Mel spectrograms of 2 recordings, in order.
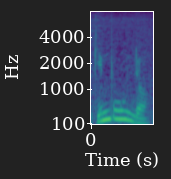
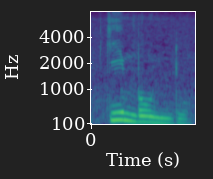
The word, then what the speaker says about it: Kimbundu: pronúncia da palavra Kimbundu, vimos muitas vezes Kimbundo, que terminando com a letra O, mas que na verdade é Kimbundu.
